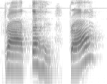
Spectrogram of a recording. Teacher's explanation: तो आप देख पा रहे हैं कि ता के बाद हा की ध्वनि आ रही है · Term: विसर्ग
